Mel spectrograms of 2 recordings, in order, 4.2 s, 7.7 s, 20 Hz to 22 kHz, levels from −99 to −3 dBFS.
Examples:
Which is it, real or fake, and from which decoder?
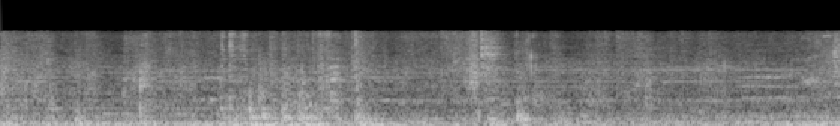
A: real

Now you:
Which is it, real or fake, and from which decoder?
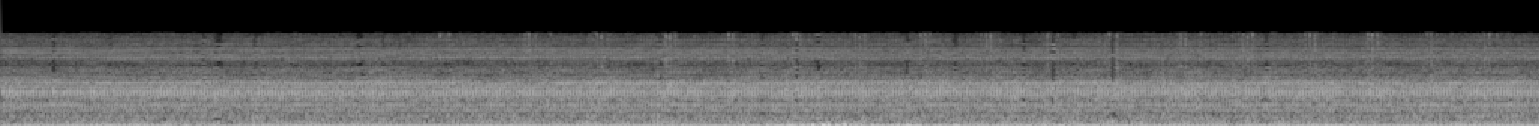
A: real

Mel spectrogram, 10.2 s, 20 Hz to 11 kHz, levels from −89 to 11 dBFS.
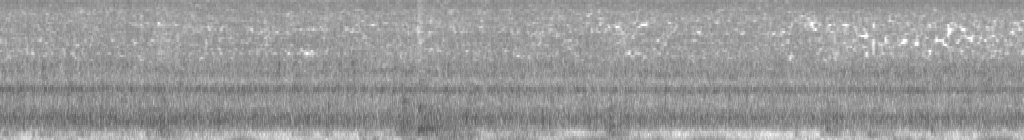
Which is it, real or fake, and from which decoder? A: fake, vocoder, Vocos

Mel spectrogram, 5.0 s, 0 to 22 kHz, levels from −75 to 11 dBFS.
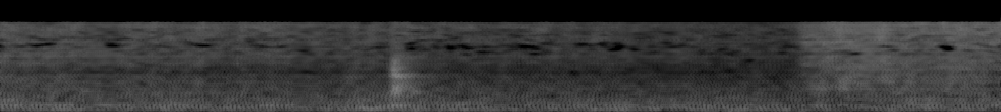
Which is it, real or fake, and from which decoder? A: fake, vocoder, Vocos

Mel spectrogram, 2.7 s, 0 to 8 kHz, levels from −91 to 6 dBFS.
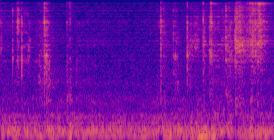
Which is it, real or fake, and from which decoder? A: fake, vocoder, Vocos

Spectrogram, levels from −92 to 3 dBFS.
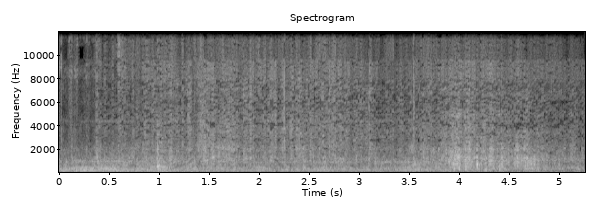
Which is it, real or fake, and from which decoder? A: fake, vocoder, Vocos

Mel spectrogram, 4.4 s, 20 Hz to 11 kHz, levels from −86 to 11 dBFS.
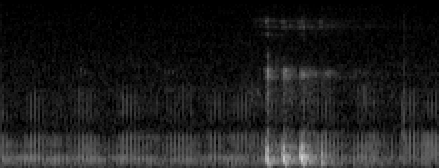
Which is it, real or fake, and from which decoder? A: real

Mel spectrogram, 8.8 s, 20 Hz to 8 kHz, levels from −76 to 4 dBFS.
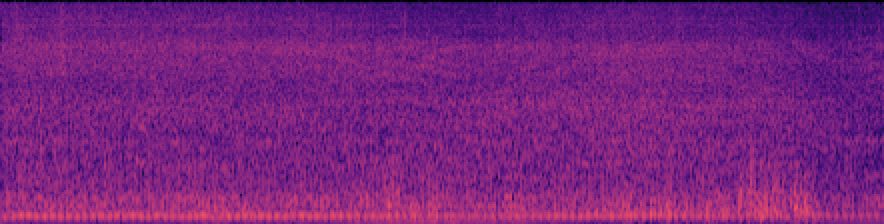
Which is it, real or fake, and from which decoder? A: fake, vocoder, Vocos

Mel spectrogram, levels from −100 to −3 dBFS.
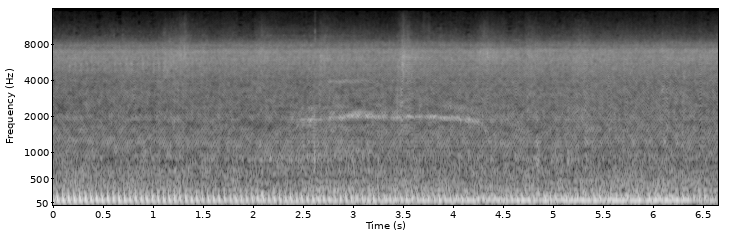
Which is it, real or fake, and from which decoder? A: fake, vocoder, Vocos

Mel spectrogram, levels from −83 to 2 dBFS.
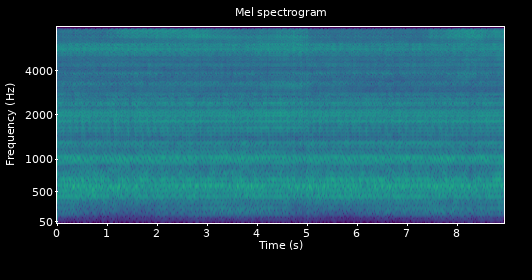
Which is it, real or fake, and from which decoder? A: fake, vocoder, Vocos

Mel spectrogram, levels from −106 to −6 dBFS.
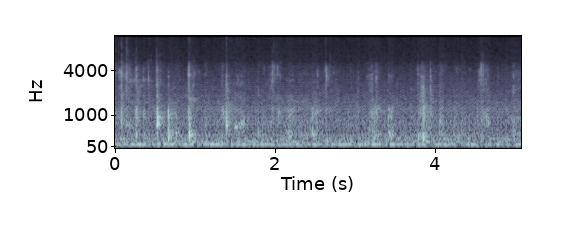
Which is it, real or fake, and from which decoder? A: fake, vocoder, Vocos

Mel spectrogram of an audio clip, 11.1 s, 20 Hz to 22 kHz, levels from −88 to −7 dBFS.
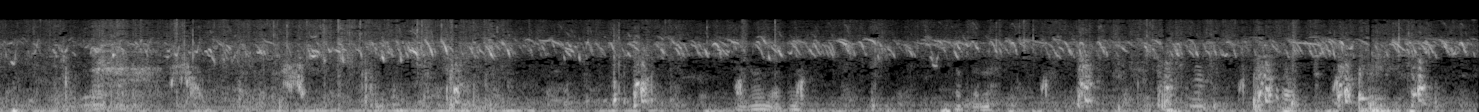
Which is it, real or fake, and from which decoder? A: real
